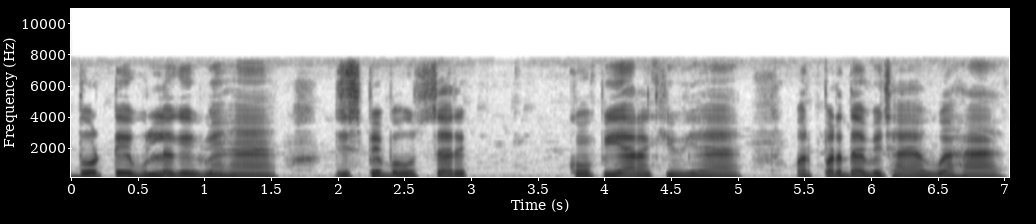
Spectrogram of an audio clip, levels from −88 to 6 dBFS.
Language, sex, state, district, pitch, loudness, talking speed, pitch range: Hindi, male, Jharkhand, Palamu, 140 Hz, -18 LUFS, 145 wpm, 130-145 Hz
